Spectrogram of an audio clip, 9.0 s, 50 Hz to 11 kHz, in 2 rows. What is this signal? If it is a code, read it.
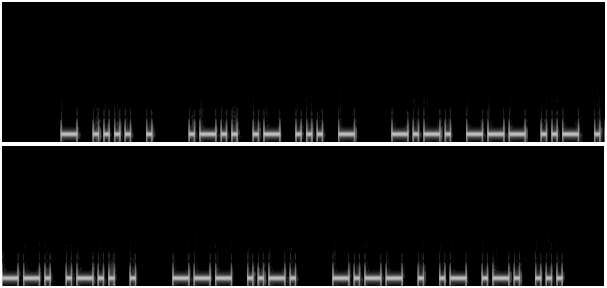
Morse code, heard as a keyed tone, about 28 wpm, 700 Hz. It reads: THE LAST COUPLE OF YEARS
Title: Sets of 5 Words 30wpm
